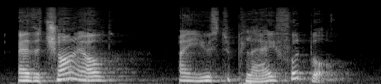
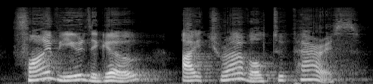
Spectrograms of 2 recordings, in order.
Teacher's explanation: so the time expressions will make the sound higher but if we have sentences after this the sound is down at the end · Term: intonation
